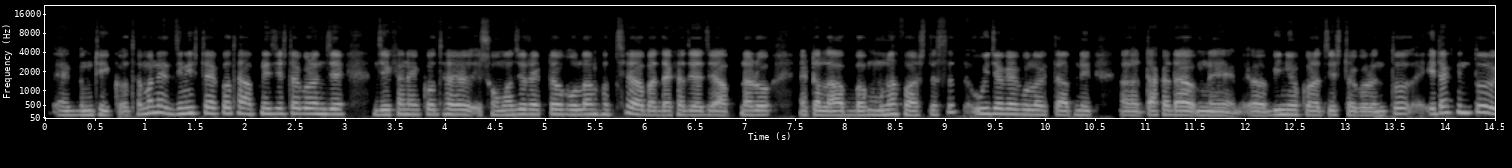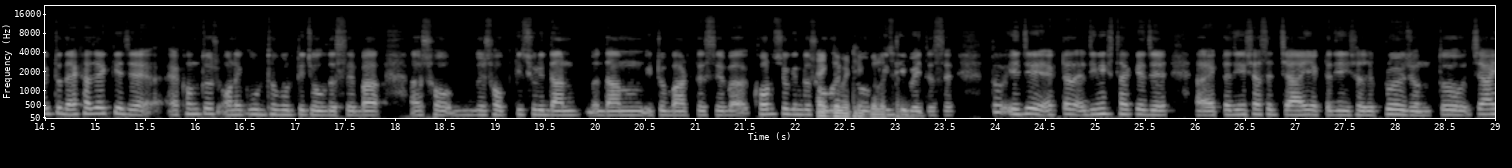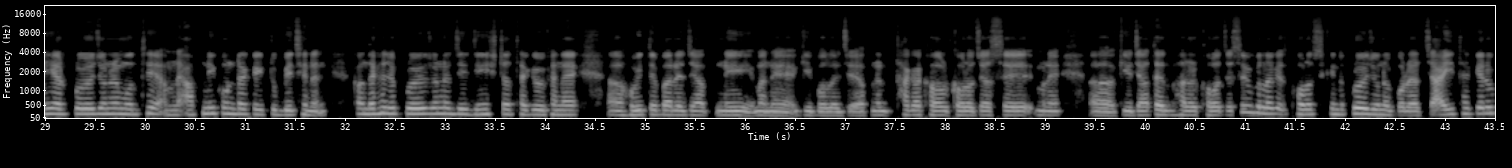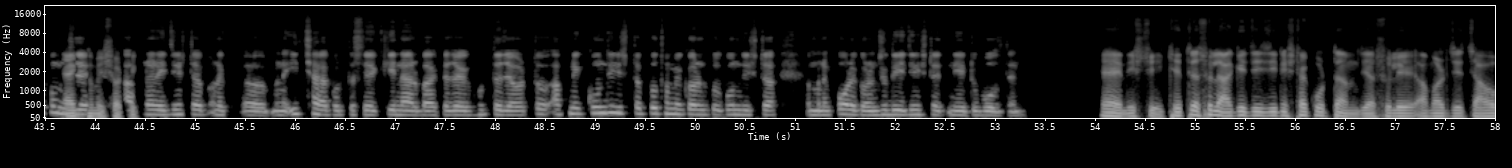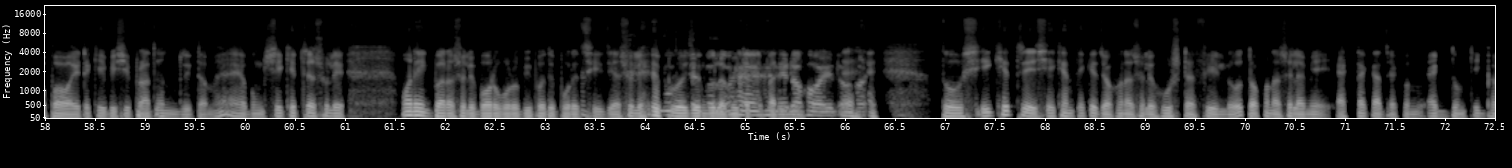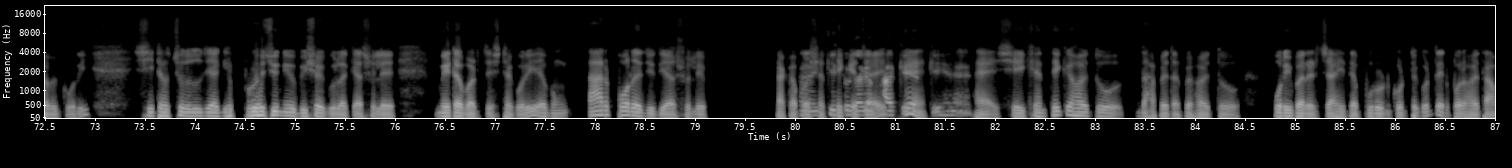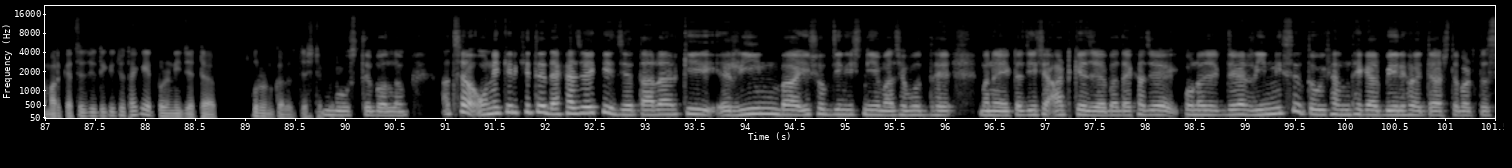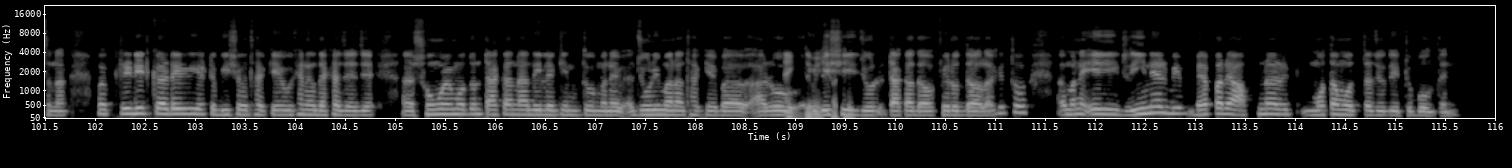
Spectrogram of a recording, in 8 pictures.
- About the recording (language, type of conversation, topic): Bengali, podcast, টাকা খরচ করার সিদ্ধান্ত আপনি কীভাবে নেন?
- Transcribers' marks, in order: tapping; laughing while speaking: "আসলে প্রয়োজনগুলো মেটাতে পারিনি"; laughing while speaking: "প্রয়োজনীয় বিষয়গুলাকে"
